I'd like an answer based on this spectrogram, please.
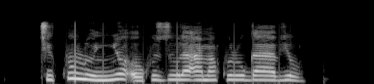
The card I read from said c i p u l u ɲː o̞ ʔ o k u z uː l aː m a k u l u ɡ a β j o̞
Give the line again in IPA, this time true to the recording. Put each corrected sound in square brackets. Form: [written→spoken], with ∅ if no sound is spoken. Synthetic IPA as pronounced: c i [p→k] u l u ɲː o̞ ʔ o k u z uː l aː m a k u l u ɡ a β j o̞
